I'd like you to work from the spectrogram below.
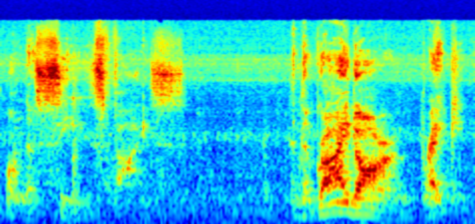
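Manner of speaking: slow, hushed whisper. Acted. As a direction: breathe the words out softly. Dramatic poem recital.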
